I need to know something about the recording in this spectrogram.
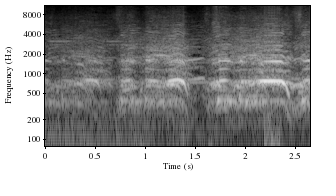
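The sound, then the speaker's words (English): A protest crowd in Bahrain chants "Salmiya, Salmiya" (peaceful, peaceful) in unison, many voices rising and falling in repeated rhythmic phrases, loud and sustained with swelling peaks. “The crowd chanted, Salmiya, Salmiya, peaceful, peaceful.”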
